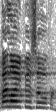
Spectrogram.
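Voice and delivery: put-on high, loud melodramatic kid wail; mock the son's teenage despair, high and loud; whiny teen. Dad mocking his son's teen despair, high and loud. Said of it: "they're like".

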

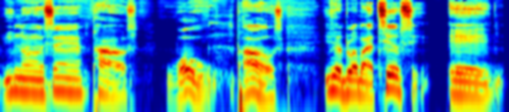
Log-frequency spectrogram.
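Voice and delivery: ordinary delivery

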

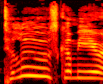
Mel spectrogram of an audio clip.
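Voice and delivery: high-pitched coaxing call to a cat. Retold or imitated. Searcher hoping the lost cat hears him, calling out. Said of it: "I'm calling his name".

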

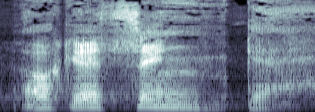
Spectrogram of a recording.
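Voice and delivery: slow, heavy pronouncement; slow doom. Acted. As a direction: drag it out ominously. (langsomt og tungt)

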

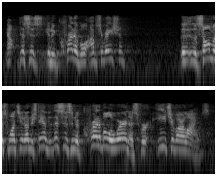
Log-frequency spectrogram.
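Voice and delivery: fervent preacher pressing the point home; preaching at full force. Acted. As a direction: preach with building urgency. Preaching climax.

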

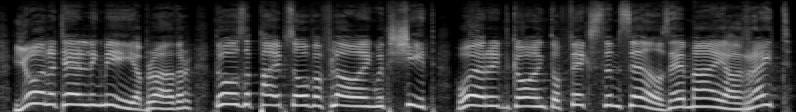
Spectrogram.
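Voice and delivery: high, slow hammed-up Italian accent as Luigi; very high cartoon Italian accent. Cast member reading Luigi's line to Mario, Italian accent. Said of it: "he does have an offensive Italian accent".

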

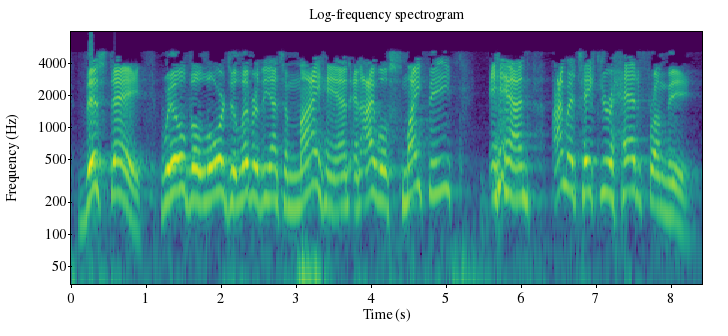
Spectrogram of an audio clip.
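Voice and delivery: loud, slow battle cry; defiant shout. Retold or imitated. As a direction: proclaim it like a war cry. David's defiant shout to Goliath.

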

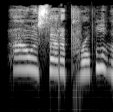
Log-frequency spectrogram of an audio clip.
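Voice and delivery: put-on high, indignant girl; offended girl voice. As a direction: bristle with offence. Samantha asks, offended.

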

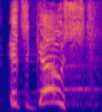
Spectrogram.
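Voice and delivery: high, loud panicked cry of fishermen; terrified disciples shouting at a ghostly figure; frightened cry. A narrator's reading. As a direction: cry out as if you've seen a ghost. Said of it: "they cried out in fear".

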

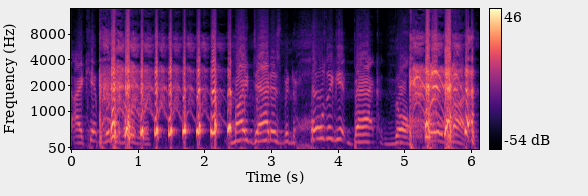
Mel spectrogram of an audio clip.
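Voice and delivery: can barely get the words out for laughing. Real, not acted. Telling friends about his dad, laughing through the words.

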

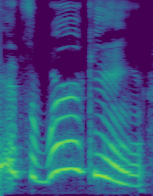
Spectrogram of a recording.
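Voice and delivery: "working" sung out high and slow, mock triumphant. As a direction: stretch out it's working, high and gleeful.

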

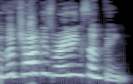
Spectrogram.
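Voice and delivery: high-pitched frantic shout; loud hysterical shriek; screaming. A narrator's reading. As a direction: scream the news to the whole room. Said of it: "screamed Nigel".

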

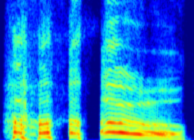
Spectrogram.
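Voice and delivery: high, loud hearty ho ho ho; a booming Santa laugh. Retold or imitated. CEO showing the Santa laugh she wants. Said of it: "my Santa needs to go".

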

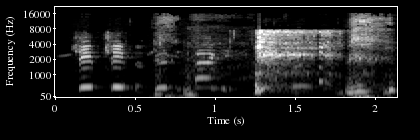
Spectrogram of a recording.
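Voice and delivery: high chirpy bird voice; cartoon bird voice. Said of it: "the birds wanna chime in".

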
